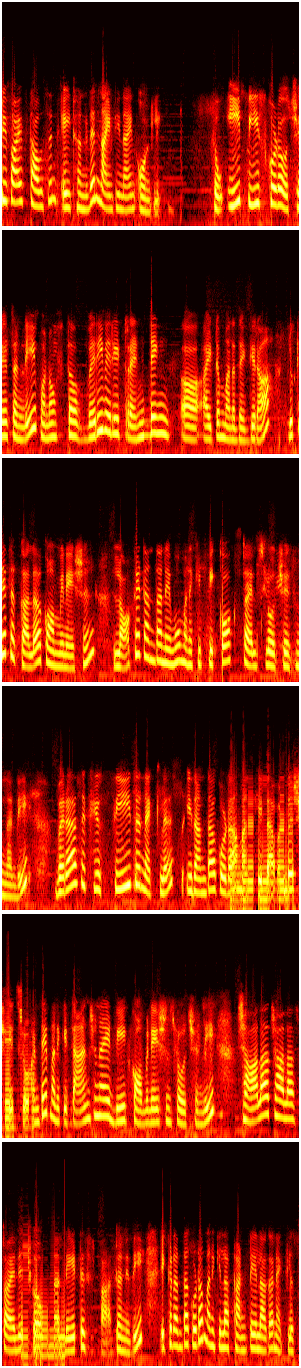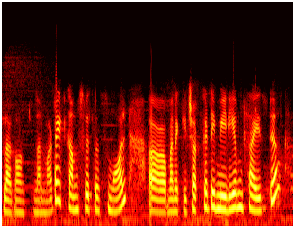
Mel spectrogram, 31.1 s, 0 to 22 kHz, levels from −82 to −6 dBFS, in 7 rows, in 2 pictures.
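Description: Robotic sound from repeated short buffers at 16.79–18.31 s and 22.56–23.21 s: a rigid 134 Hz buzz, likely from 7.5 ms repeats replacing most audio, seen as evenly spaced harmonic stripes and identical repeating waveform cycles.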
